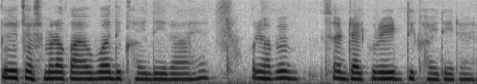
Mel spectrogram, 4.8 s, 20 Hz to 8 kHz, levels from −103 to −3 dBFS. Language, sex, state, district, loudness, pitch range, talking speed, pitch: Hindi, female, Chhattisgarh, Korba, -14 LUFS, 205-230 Hz, 200 wpm, 225 Hz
